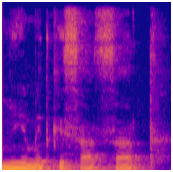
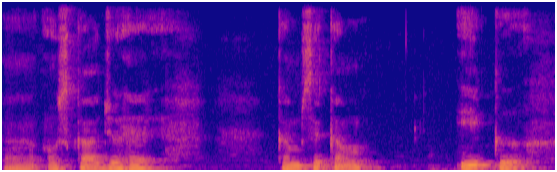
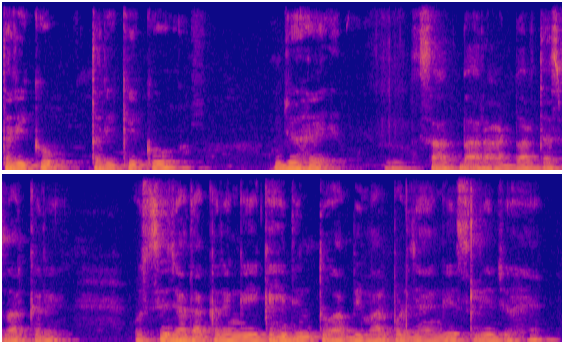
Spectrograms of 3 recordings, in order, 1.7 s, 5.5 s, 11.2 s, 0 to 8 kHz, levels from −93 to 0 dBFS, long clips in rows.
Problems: constant background noise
